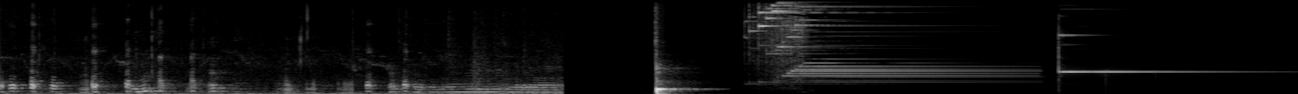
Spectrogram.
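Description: Cartoon sound effects: chickens clucking for the first three seconds or so. Then a sharp knock as a mallet strikes an egg, followed by a bright chiming ring that fades. A second, single-toned ding comes near the end.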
